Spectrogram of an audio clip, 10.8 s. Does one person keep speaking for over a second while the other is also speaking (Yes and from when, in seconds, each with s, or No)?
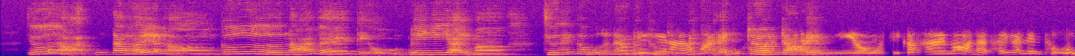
Yes, from 6.4 s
